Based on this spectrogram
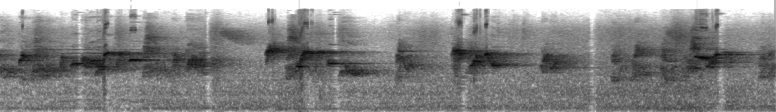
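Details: Red-whiskered bulbul, a Vietnamese songbird, singing in a fierce duel meant to provoke rivals: loud, warbled, slurred phrases about a second long, falling and rising in quick bursts with short pauses, with sharp clicks between phrases.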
